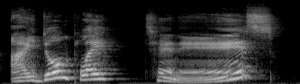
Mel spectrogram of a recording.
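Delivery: tennis said with a pitch drop, then a rise. Intonation lesson on unfinished sentences: fall-rise on tennis. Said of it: "I come down and then I go up".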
